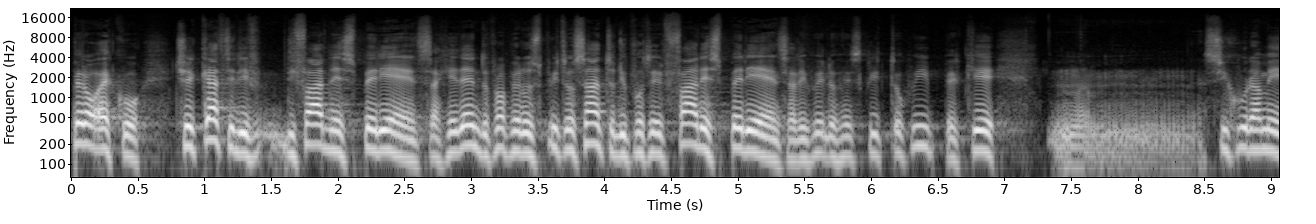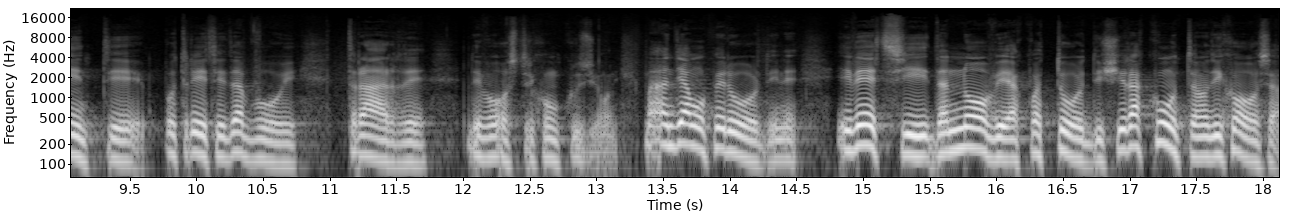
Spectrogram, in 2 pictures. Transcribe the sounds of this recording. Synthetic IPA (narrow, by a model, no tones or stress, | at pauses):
peɾɔɛkːo | t͡ʃerkaːt̪ed̪id̪ifarneːspeɾjɛnt̪sak̟jed̪ɛnd̪opɾɔːp̬ɾjoalospiɾit̪osant̪od̪ipot̪erfaːɾeːspeɾjɛnt̪sad̪ikwelːokeɛskɾit̪ːokwipːerk̟e | sikuɾament̪epot̪ɾeːt̪ed̪avoj | t̪ɾarːe | lḛvɔ̰st̪ɾekoŋklṵzjo̰ːnima̰ːnd̪jaːmopeɾord̪ḭnḛ | ivɛrt̪sid̪anːɔːveakːwat̪ːord̪it͡ʃirakːont̪anod̪ikɔːza̰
